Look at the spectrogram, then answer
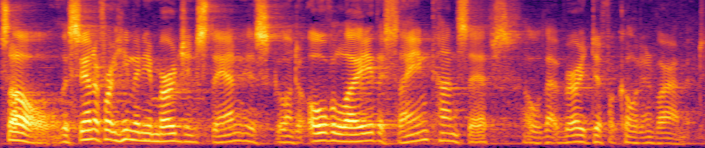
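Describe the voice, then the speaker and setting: Speaking with a Texan accent, a man talks at a moderate pace with a fairly high pitch and ordinary pitch variation. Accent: Texan American English. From Texas. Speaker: speaker on human development. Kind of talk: public talk.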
